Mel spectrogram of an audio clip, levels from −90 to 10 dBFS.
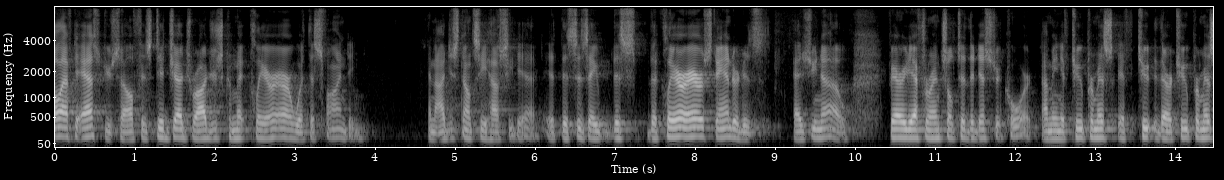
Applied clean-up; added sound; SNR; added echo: none; none; none; none.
